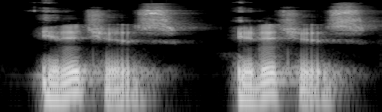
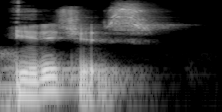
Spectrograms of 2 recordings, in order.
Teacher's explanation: When I link the sounds and say it together, it itches, it itches. You hear the T in it pronounced as a fast D.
